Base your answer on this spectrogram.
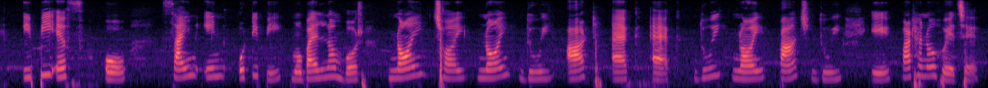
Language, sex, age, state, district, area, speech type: Bengali, female, 30-45, West Bengal, Purulia, rural, read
